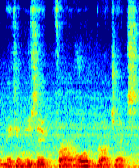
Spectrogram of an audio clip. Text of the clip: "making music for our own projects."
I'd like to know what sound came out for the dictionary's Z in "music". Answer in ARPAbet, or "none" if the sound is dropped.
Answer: Z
